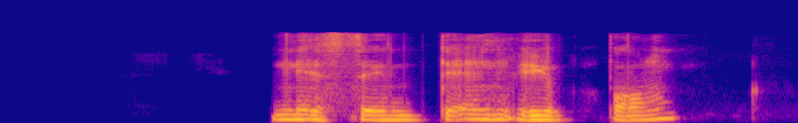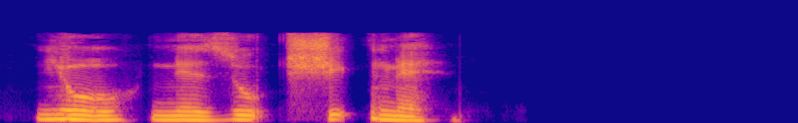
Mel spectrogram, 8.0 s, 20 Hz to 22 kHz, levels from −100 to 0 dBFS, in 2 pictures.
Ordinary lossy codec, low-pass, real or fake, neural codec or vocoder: MP3, 48 kbps; 7.2 kHz; fake; codec, 24 kHz, 0.9 kbps, WavTokenizer, small release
